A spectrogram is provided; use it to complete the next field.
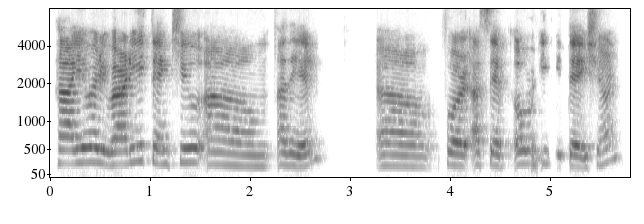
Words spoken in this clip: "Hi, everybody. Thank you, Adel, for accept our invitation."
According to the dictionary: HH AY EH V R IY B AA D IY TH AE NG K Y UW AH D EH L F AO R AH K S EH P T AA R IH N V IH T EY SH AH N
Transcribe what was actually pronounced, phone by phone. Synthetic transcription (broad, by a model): HH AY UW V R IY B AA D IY T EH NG K Y UW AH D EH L F AO R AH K S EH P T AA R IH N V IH T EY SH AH N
